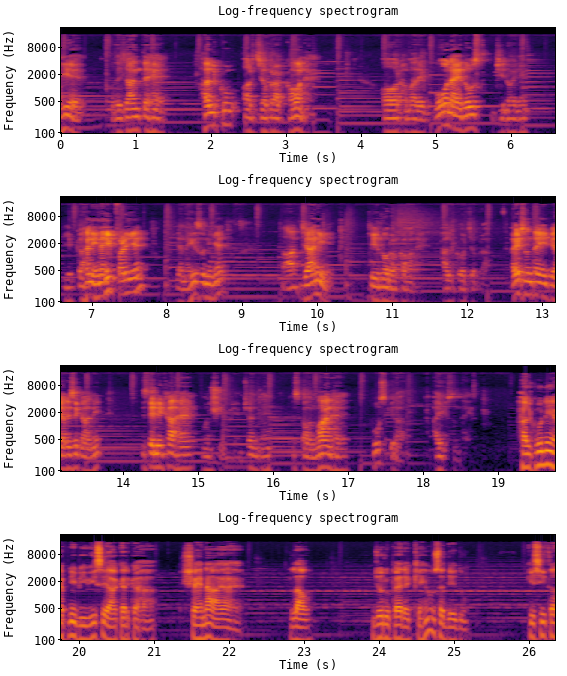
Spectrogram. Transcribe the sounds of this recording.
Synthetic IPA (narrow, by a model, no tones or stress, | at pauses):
iɦɛ | ɐd̪ed͡ʒaːnt̪eɦɛ̃ | hɐlkuɔːɾd͡ʒɐbɾakɔːnɦɛː | ɔːɾɦɐmaːɾeboːnaːed̪oːst̪ | d͡ʒɪnoːine | jekɐɦaːninɐɦĩpɐɽiɦɛ | janɐɦĩsʊniɦɛ̃ | t̪oaːp̚d͡ʒaːnie | kejed̪oːnõkɔːnɦɛː | hɐlkuɔːɾd͡ʒɐbɾa | aːjes̬ʊ̃nt̪eɦɛ̃jepjaːɾis̬ekɐɦaːnid͡ʒɪselɪkʰaɦɛmʊ̃nʃibeɐ̃mt͡ʃɐ̃nt̪ɦɛ̃ɪskaʊnʋaːnɦɛpuːskiɾaːt̪̚ | aːjesʊnt̪eɦɛ | hɐlkũneɐpnibiːʋiseaːkəɾkɐɦa | ʃɛɦnaːjaɦɛː | laːo | d͡ʒoːɾʊpeɾɐkʰːeɦɛ̃ʊsed̪eːd̪ũː | kɪsit̪ɐ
